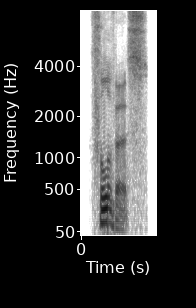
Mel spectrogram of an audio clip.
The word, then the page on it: fulvous: British English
